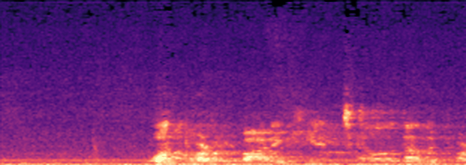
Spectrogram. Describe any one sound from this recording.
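A man speaks clearly and close by.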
